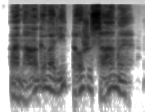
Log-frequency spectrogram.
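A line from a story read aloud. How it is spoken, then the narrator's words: Whispered. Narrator (Russian): прошептал ювелир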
